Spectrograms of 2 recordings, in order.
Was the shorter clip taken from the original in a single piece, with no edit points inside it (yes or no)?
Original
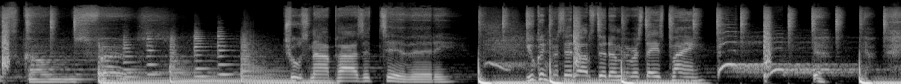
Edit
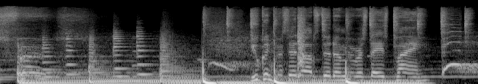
no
